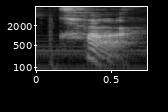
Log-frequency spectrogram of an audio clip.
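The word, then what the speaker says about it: Kerr: of us off of the lake known as carr like k-e-r-r spelled like i'm sure you were thinking k-e-r-r car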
